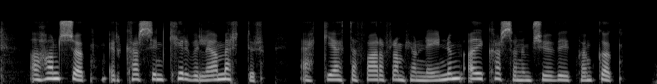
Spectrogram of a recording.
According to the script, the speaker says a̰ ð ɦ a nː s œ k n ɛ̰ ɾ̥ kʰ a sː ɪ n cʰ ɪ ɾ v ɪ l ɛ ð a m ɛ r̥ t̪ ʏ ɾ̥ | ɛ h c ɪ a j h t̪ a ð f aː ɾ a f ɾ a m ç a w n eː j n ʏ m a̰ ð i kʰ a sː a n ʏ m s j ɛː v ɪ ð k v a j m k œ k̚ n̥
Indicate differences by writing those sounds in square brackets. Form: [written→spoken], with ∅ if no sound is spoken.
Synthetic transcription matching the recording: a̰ ð ɦ a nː s œ k n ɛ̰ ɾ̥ kʰ a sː ɪ n cʰ ɪ ɾ v ɪ l ɛ [ð→ɣ] a m ɛ r̥ t̪ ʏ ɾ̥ | ɛ h c ɪ a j h t̪ a ð f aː ɾ a f ɾ a m ç a w n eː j n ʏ m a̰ ð i kʰ a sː a n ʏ m s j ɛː v ɪ ð [k→kʰ] v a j m k œ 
